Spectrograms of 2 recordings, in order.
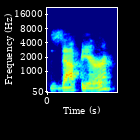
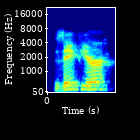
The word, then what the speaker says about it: Zapier: And yes, it is pronounced Zapier. I know some people pronounce it Zapier, and when it first came out, there was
